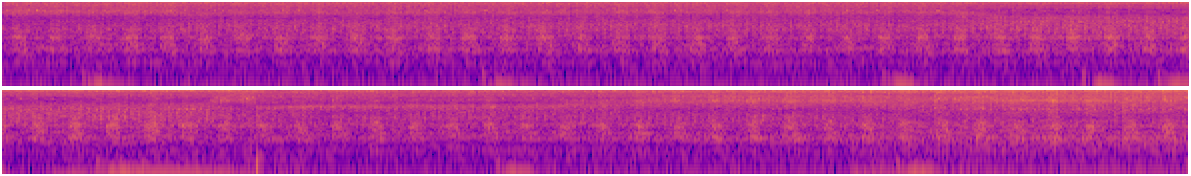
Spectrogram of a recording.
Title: Knocking sound coming from engine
